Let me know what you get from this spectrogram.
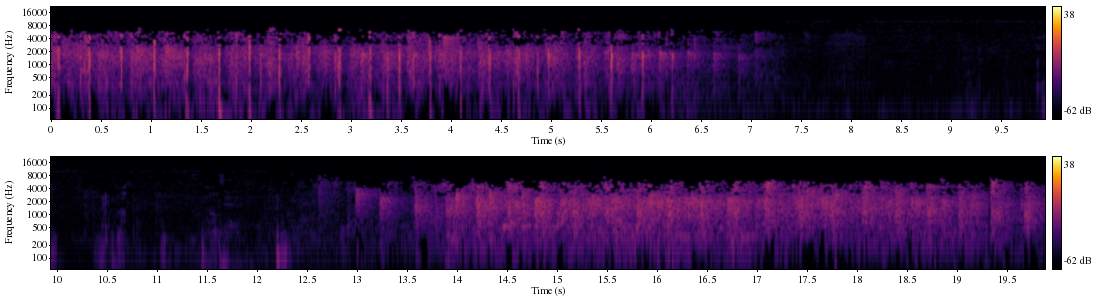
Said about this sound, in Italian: In realtà c'è un applauso e c'è la consegna degli assegni, c'è la consegna dell'assegno da parte della famiglia.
